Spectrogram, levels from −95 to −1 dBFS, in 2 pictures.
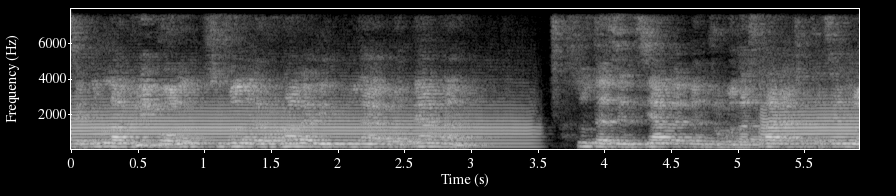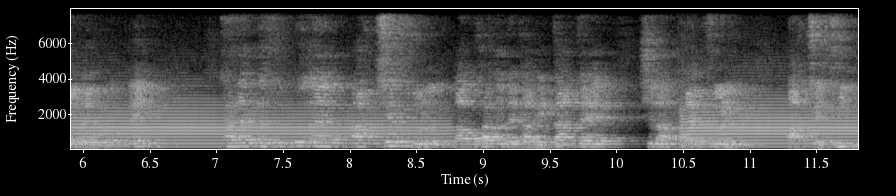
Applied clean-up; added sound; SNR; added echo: none; Trumpet; 3 dB; reverberation time 0.6 s.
